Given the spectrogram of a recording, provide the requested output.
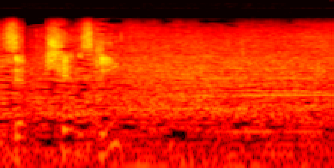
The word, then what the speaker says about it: Zepchinski: Out of Yorba Linda, California, Zepchinski. The R is silent.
